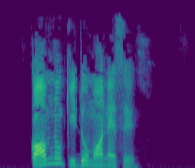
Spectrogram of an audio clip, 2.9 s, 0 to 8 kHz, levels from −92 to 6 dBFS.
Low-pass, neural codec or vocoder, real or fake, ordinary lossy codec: 7.2 kHz; none; real; MP3, 32 kbps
